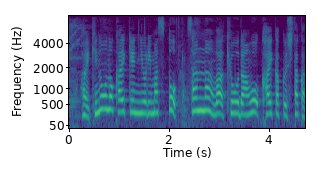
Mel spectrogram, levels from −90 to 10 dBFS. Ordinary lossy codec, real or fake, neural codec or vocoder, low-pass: none; real; none; none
